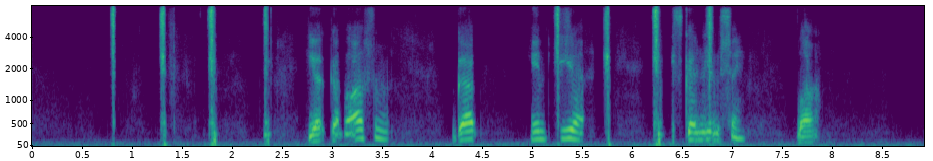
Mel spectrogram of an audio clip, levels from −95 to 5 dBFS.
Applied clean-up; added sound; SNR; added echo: neural diffusion model UNIVERSE++.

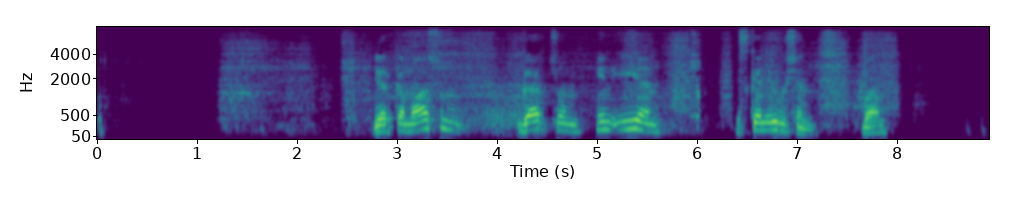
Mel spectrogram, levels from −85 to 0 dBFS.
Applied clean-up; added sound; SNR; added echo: none; none; none; none.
